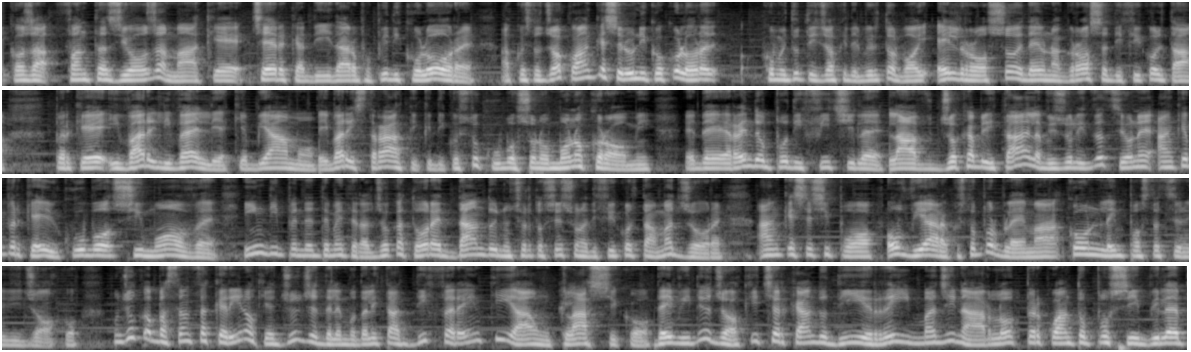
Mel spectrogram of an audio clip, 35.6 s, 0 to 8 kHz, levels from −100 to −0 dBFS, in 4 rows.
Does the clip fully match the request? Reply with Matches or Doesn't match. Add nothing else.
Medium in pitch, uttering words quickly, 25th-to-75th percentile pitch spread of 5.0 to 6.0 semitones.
Doesn't match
